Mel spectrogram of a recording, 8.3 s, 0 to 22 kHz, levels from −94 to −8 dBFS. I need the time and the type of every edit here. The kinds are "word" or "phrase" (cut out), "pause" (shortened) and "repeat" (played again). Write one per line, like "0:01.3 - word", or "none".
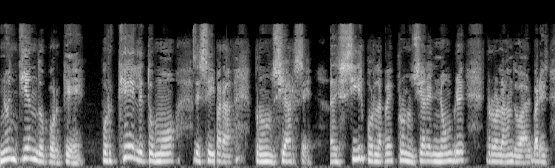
0:02.9 - word
0:03.2 - word
0:04.9 - word
0:05.8 - word
0:07.3 - word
